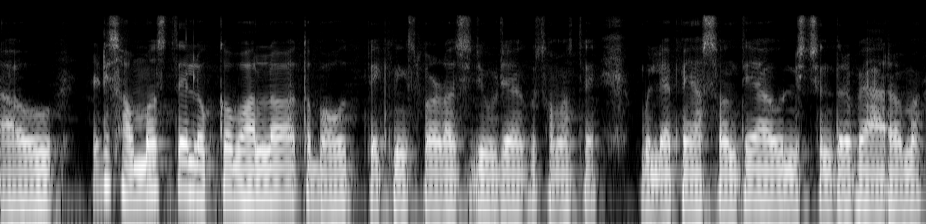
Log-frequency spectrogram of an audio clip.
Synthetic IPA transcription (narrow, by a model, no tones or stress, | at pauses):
aw | eʈisɔmɔst̪elokɔbʱɔlɔt̪ɔbɔɦut̪peknikspɔɽɔt͡ʃʰid͡ʒeuʈʰiakusɔmɔst̪ebʱuljapaĩasɔnt̪iawnist͡ʃint̪ɔɾupjaːɾɔbma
